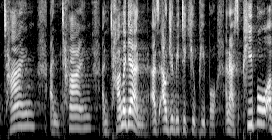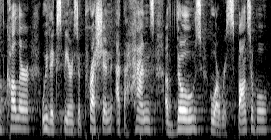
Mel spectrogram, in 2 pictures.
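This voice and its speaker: A man in his thirties from Los Angeles, giving an impassioned prepared keynote speech to a conference audience with emphatic, pointed pauses. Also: on the high side. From Los Angeles, California. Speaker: keynote speaker. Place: large conference hall. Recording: reverberant hall.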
